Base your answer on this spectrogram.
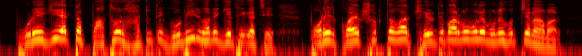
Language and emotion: Bengali, fearful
